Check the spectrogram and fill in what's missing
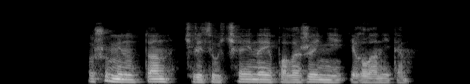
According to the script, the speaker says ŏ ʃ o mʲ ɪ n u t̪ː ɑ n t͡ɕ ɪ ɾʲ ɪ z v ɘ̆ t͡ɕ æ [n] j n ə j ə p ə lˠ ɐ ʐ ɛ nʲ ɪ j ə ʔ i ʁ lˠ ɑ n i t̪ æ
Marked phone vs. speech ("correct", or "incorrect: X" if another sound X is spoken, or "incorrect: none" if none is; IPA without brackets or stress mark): incorrect: none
